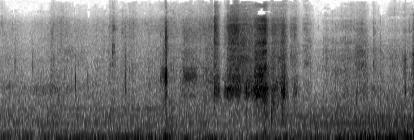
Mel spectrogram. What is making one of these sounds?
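Something rubs and rustles right against the microphone.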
